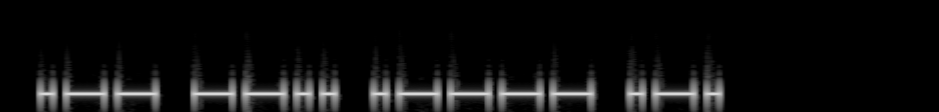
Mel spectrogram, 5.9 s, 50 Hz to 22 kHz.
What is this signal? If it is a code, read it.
Morse code, heard as a keyed tone, about 15 wpm, 700 Hz. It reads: WZ1R
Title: USA Call Signs - 4 Characters - 4x Character Spacing - 15wpm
